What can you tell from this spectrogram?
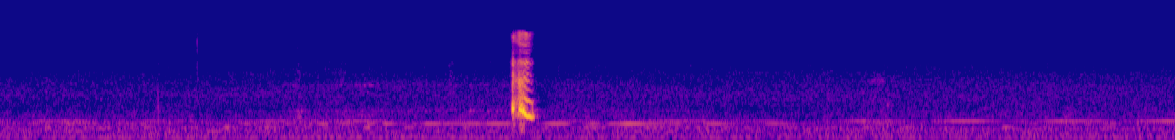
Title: little man got the hiccups in his sleep😴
